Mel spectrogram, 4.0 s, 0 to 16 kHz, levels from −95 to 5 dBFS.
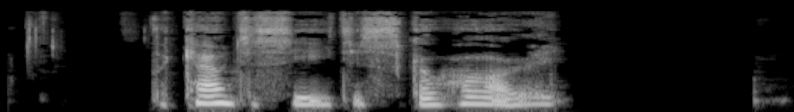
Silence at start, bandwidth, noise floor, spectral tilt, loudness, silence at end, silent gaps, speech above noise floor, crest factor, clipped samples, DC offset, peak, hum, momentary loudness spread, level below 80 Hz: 0.15 s; 11.5 kHz; under -90 dBFS; -4 dB/octave; -23 LUFS; 1.2 s; none; over 67 dB; 22 dB; under 0.1%; under 0.1%; -4 dBFS; none; 23 LU; -68 dBFS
